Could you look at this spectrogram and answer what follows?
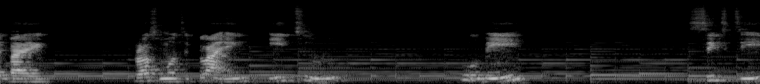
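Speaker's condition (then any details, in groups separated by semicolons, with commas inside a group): No condition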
